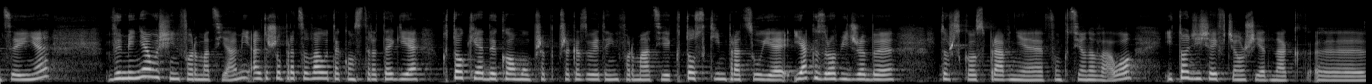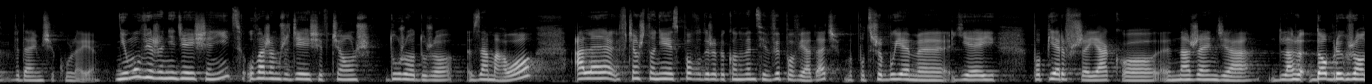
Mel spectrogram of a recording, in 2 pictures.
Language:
Polish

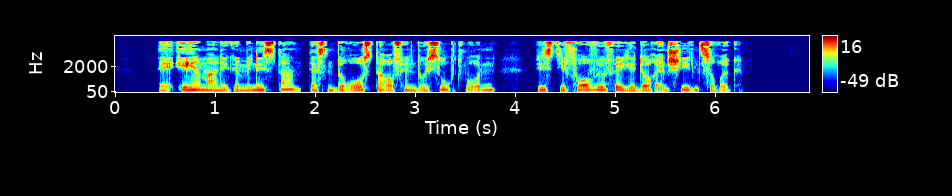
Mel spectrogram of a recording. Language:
German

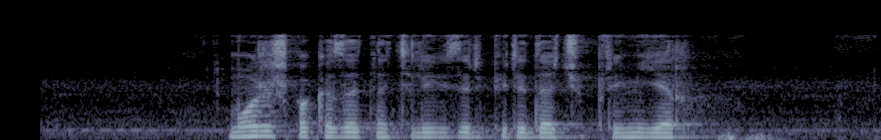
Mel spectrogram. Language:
Russian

